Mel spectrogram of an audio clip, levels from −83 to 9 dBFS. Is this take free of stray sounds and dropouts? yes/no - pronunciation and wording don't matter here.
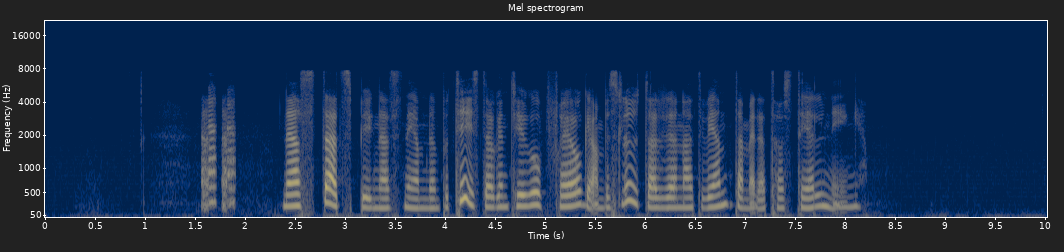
no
